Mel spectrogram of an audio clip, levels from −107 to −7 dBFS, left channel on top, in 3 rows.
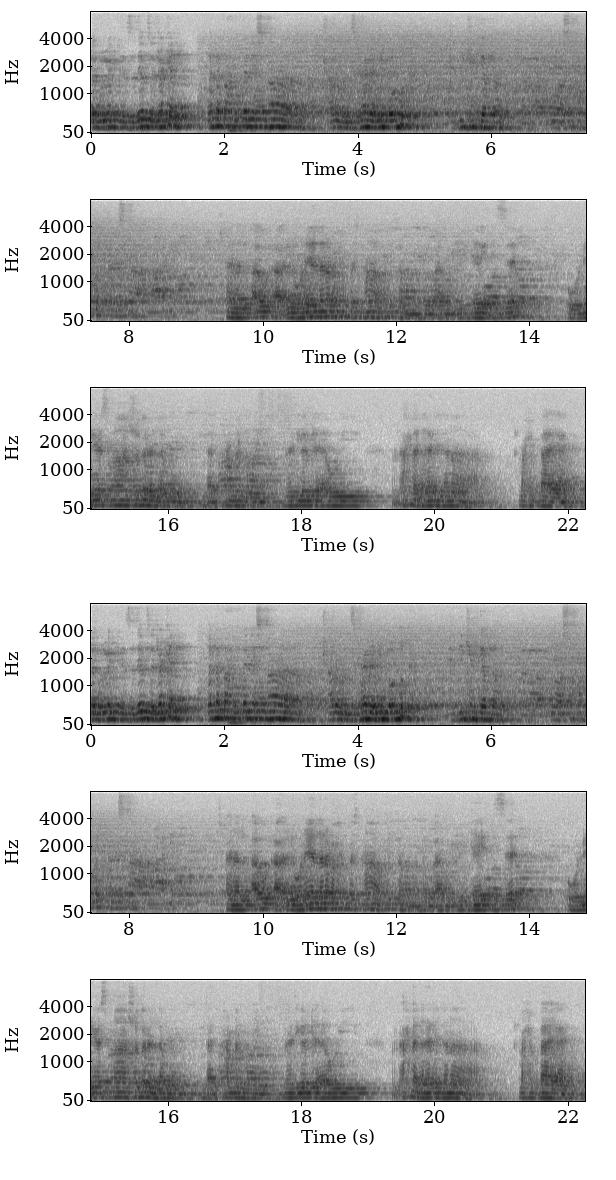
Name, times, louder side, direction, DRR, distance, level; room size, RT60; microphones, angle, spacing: voice 1, 0.0-1.3 1.7-4.7 5.4-6.2 6.4-8.7, right 1 dB, 40° right, -3 dB, 4.0 m, -25 dB
Train, 1.6-18.2, left 1 dB, 15° left, 2.4 m, -40 dB
voice 2, 9.4-13.8 14.5-17.5 17.7-18.9 19.4-20.7 21.3-22.0, equal, 55° right, 3 dB, 7.4 m, -30 dB
29.0 x 13.0 x 7.5 m, 1.3 s
head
